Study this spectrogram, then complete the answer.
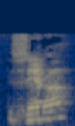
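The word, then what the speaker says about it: זרע: Zera. See the accent is on the first syllable here?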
